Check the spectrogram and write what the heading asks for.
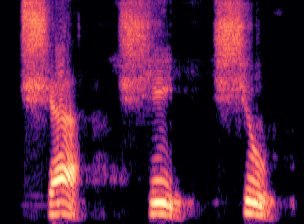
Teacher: Nah, sedangkan so itu nanti tempatnya adalah di gigi seri bawah, ya kan? Nah, jadi tengah lidah bertemu dengan langit-langit atas, menyisakan celah yang sedikit. Nah, disinilah tempat udara itu mengalir. Sya, shi, shu. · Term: shin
